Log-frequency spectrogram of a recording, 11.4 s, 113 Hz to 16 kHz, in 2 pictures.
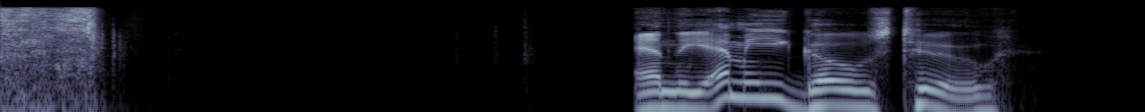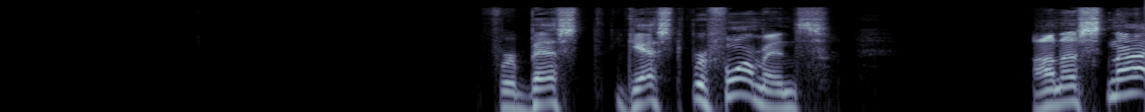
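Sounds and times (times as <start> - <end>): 
envelope tearing open: 0.0 - 0.7
speech: 3.2 - 5.1, 8.2 - 9.9, 10.9 - 11.4.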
